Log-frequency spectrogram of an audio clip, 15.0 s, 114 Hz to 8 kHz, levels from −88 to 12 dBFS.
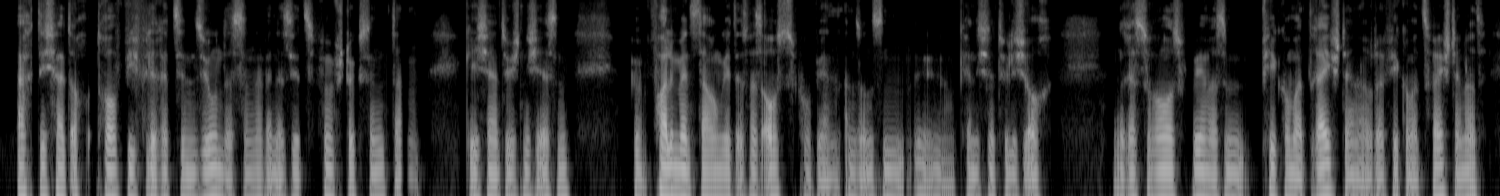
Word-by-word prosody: achte 110 Hz, 0 st, +1 dB
ich 105 Hz, -, +1 dB
halt 105 Hz, -2 st, +3 dB
auch -, -, -1 dB
drauf, 100 Hz, 0 st, +3 dB
wie 100 Hz, -, 0 dB
viele 95 Hz, -1 st, 0 dB
Rezensionen 95 Hz, +1 st, +1 dB
das 90 Hz, 0 st, +1 dB
sind, 95 Hz, -, -4 dB
ne? 95 Hz, -, -5 dB
Wenn 95 Hz, -, -3 dB
das 90 Hz, +3 st, -2 dB
jetzt 95 Hz, -2 st, -2 dB
5 105 Hz, -1 st, -1 dB
Stück 100 Hz, -, -2 dB
sind, 100 Hz, +1 st, -3 dB
dann 90 Hz, -2 st, -6 dB, 0.5 s
gehe -, -, 0 dB
ich 95 Hz, -, +1 dB
ja 95 Hz, -, +3 dB
natürlich 95 Hz, +1 st, -1 dB
nicht 100 Hz, 0 st, -2 dB
essen. 100 Hz, +2 st, 0 dB, 0.6 s
Äh, -, -, +1 dB
vor 110 Hz, -, +5 dB
allem, 105 Hz, 0 st, +5 dB
wenn's 100 Hz, -1 st, +5 dB
darum 100 Hz, 0 st, +2 dB
geht, 100 Hz, -2 st, 0 dB
etwas 100 Hz, -2 st, -2 dB
auszuprobieren. 95 Hz, -4 st, 0 dB
Ansonsten, 95 Hz, 0 st, -2 dB
äh, 110 Hz, -5 st, -4 dB
ja, -, -, -10 dB
kann 95 Hz, -, -5 dB
ich 95 Hz, -, 0 dB
natürlich 95 Hz, -1 st, -2 dB
auch -, -, 0 dB, 0.6 s
'n -, -, -6 dB
Restaurant 100 Hz, +1 st, +3 dB
ausprobieren, 100 Hz, 0 st, +2 dB
was 95 Hz, 0 st, 0 dB
m 95 Hz, -1 st, -2 dB, 0.2 s
4,3 105 Hz, +1 st, +3 dB
Sterne 90 Hz, -5 st, -1 dB
oder -, -, -2 dB
4,2 110 Hz, 0 st, 0 dB
Sterne 100 Hz, -3 st, 0 dB
hat. -, -, -4 dB
100 Hz, 200 wpm, -29 LUFS, 95-100 Hz, 0.6 s, vor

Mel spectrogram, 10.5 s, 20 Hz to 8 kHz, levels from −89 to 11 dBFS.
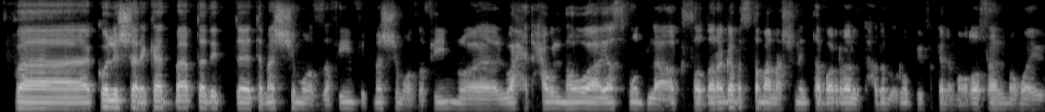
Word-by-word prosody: فكلّ 105 Hz, +3 st, +5 dB
الشركات 115 Hz, -2 st, +3 dB
بقى 120 Hz, -1 st, +5 dB
ابتدت 110 Hz, -, -1 dB, 0.2 s
تمشّي 105 Hz, 0 st, 0 dB
موظّفين 100 Hz, +2 st, -6 dB
في -, -, -14 dB
تمشّي 105 Hz, 0 st, -5 dB
موظّفين، 100 Hz, +4 st, -8 dB
والواحد 95 Hz, +1 st, -1 dB
حاول 105 Hz, +1 st, -1 dB
إن 100 Hz, -1 st, -4 dB
هو 105 Hz, 0 st, +3 dB
يصمُد 105 Hz, +1 st, -1 dB
لأقصى 95 Hz, -2 st, -2 dB
درجة، -, -, +3 dB
بس -, -, -6 dB
طبعًا 100 Hz, -2 st, 0 dB
عشان 90 Hz, +2 st, -8 dB
أنت 100 Hz, -, -7 dB
برّه 100 Hz, +1 st, +2 dB
الاتحاد 100 Hz, -1 st, -7 dB
الأوروبي -, -, -8 dB
فكان -, -, -8 dB
الموضوع 95 Hz, +2 st, -3 dB
سهل 95 Hz, -1 st, -3 dB
إن 95 Hz, -, -9 dB
هُم 90 Hz, -, -7 dB
م 95 Hz, -, -2 dB
100 Hz, 165 wpm, -25 LUFS, 95-105 Hz, 0.2 s, فكلّ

